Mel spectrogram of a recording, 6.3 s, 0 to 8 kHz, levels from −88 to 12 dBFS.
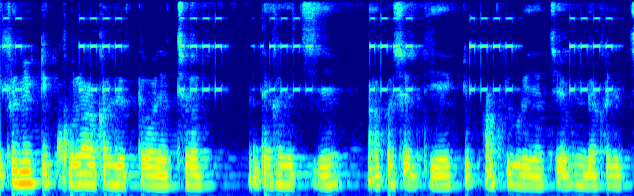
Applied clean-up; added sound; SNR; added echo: none; Alarm; 18 dB; reverberation time 0.6 s.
